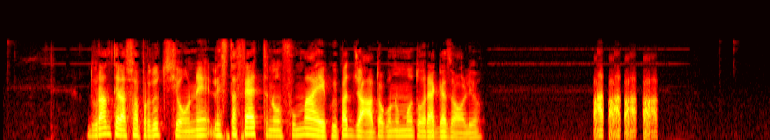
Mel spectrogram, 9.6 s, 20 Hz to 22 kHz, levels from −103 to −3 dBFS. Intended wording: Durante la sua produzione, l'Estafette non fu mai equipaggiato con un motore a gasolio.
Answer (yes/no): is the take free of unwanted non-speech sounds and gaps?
no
